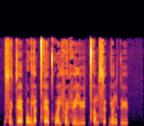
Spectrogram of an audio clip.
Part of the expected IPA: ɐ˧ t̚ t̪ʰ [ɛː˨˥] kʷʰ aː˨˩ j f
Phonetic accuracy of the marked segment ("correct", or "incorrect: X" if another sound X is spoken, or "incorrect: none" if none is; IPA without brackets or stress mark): incorrect: ɛː˨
